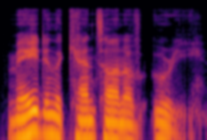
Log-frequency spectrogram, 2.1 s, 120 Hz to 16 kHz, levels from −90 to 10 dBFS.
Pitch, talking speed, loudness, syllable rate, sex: 115 Hz, 175 wpm, -16 LUFS, 4.4 syllables/s, male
